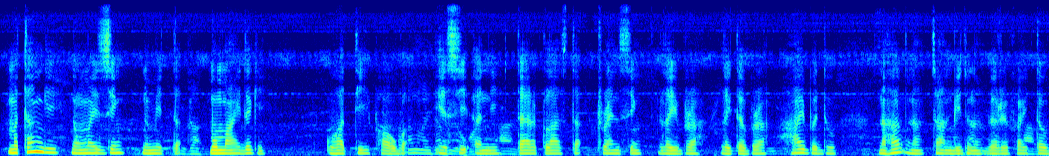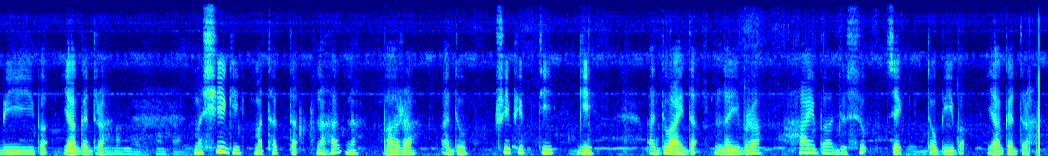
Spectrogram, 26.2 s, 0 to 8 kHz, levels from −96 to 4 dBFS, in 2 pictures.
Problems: background conversations at intervals, low volume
